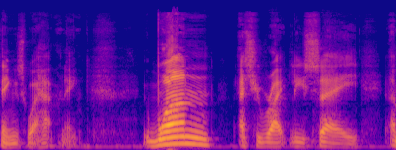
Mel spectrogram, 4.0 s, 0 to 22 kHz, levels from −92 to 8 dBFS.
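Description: Input gain likely set too high drives the speech about 3 dB past the converter's limit between 1.65 and 1.74 s, so microphone overload flattens roughly 7 percent of samples into a harsh crackle. At 1.77 s, just before "as you", the software likely reacted by stepping the microphone volume down, dropping speech and background together by about 4 dB.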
